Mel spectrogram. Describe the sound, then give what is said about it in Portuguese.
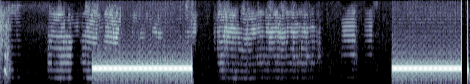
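A telephone's calling tone sounds twice as loud, steady, mid-pitched beeps about two seconds long, with people talking quietly in the gaps between them. “Estou ligando nesse telefone para falar com o Leandro”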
